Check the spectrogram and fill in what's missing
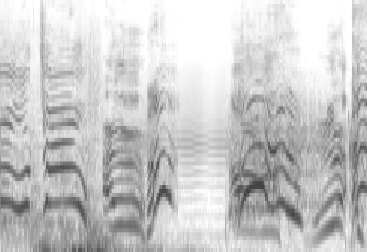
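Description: A cartoon mosquito buzzes in high, wavering whines that rise and swoop repeatedly, loud and close, broken by short pauses, with a cartoon frog setting; the buzzing sounds voiced and imitative rather than a real insect.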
